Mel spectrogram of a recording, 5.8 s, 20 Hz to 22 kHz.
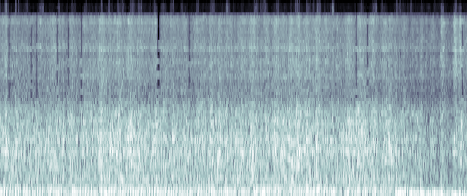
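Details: Fresh carbureted 388 small-block Chevy (heads and intake from the owner's problem 406, crew-cab Chevelle) on first run-in: deep, even V8 rumble, steady beat, no knocks or ticks; about 80 psi oil pressure, no leaks. Normal running.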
